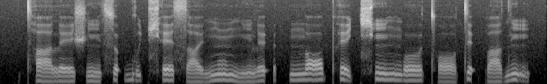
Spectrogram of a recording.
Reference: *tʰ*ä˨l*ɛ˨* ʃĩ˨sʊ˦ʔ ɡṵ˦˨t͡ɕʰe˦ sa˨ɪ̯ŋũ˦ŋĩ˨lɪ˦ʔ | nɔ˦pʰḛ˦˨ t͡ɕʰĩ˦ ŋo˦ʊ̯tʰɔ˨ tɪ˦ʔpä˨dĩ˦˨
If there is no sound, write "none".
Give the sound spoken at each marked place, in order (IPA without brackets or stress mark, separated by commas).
tʰ, e˨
